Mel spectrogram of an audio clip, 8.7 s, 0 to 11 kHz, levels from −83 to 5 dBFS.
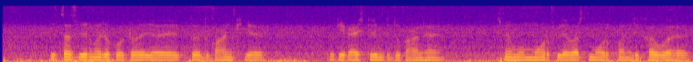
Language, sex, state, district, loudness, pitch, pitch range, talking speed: Hindi, male, Chhattisgarh, Raipur, -16 LUFS, 130 Hz, 120-135 Hz, 160 wpm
